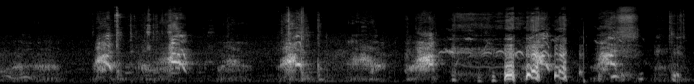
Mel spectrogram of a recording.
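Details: Pet dog angry at a lawn mower being pull-started, giving harsh, gruff barks and growly outbursts roughly every second, mixed with rasping mechanical pulls from the starter cord.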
